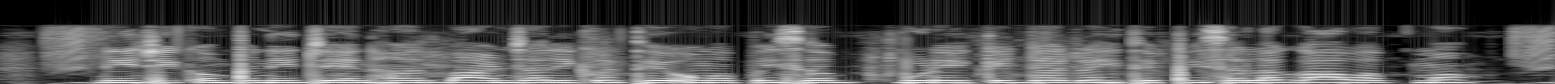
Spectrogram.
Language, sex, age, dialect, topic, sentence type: Chhattisgarhi, female, 18-24, Central, banking, statement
